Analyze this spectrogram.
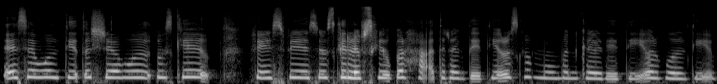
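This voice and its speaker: Woman storyteller, casual chatty narration, gravelly and dark-toned. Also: high voice, little pitch movement, normal speed. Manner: chatty, conversational retelling.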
